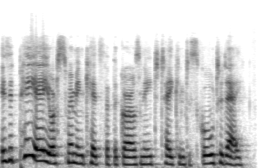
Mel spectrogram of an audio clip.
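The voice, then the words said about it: Rubbish imitation of an Irish accent. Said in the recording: “a mum at school who is Irish ... Sorry for the rubbish accent, but hey, it is marginally better than Louisa's.”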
